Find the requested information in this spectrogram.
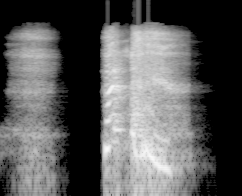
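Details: Woman during a prolonged sneezing fit: a soft breathy sneeze, then a sharp inhaled catch and a loud explosive sneeze, two sneezes in quick succession.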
